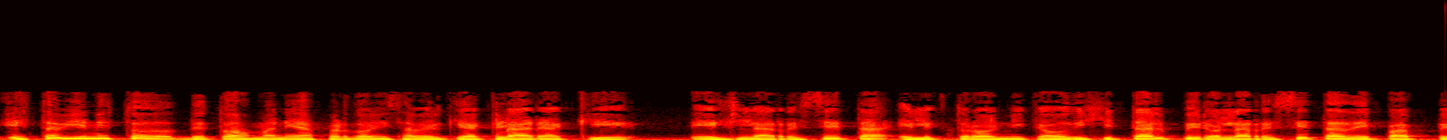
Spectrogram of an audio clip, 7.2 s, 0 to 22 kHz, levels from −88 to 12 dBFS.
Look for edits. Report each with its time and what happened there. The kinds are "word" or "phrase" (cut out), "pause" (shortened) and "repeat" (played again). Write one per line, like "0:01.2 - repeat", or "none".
none

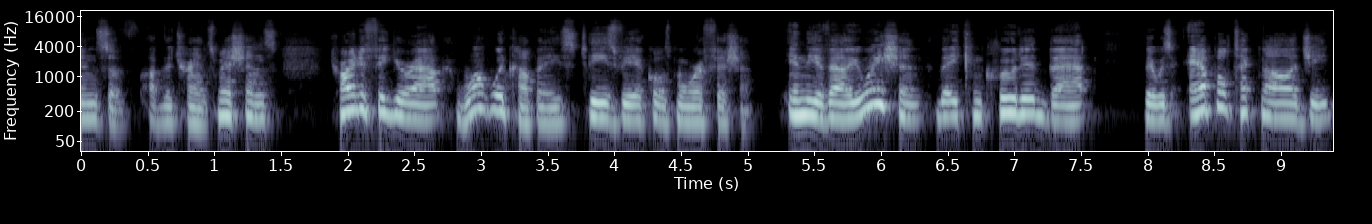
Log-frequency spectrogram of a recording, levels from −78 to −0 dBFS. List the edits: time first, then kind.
0:03.2 - phrase
0:03.8 - word
0:05.1 - pause

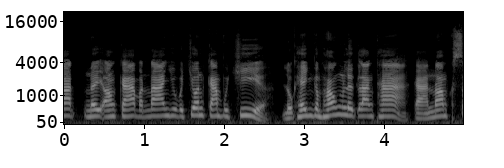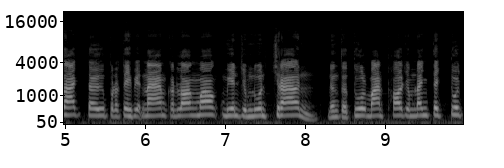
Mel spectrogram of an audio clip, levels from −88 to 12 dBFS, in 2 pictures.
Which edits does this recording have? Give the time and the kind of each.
0:04.3 - pause

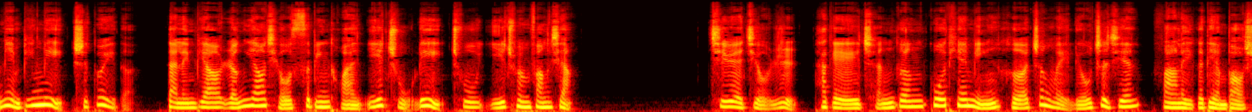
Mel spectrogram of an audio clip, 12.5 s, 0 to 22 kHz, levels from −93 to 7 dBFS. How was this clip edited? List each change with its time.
0:01.4 - pause
0:08.1 - pause

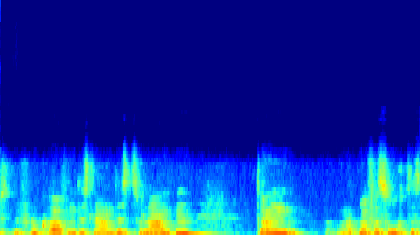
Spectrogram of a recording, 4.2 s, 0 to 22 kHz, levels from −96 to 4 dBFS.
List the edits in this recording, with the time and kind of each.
none

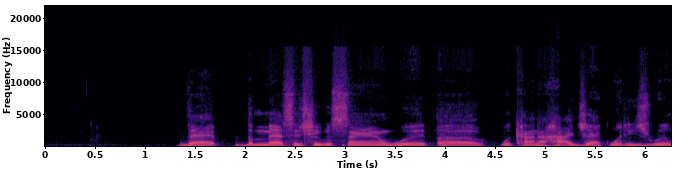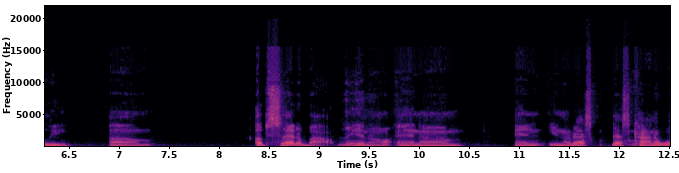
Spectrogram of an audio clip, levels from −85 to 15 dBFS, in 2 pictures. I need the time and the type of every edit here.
0:01.9 - word
0:06.7 - pause
0:10.7 - pause

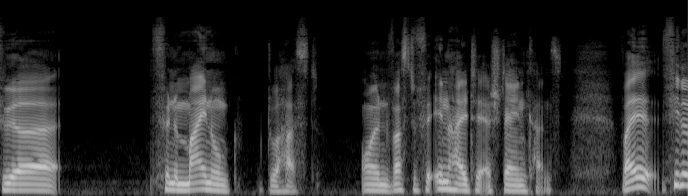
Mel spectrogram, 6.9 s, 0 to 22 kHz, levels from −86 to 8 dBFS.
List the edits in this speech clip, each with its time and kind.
none

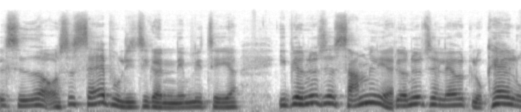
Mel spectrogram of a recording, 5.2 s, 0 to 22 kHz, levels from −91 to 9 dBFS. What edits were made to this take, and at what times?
0:03.9 - word

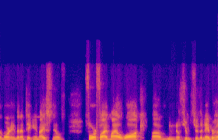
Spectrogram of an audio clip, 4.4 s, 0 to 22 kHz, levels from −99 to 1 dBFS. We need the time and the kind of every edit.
0:03.0 - pause

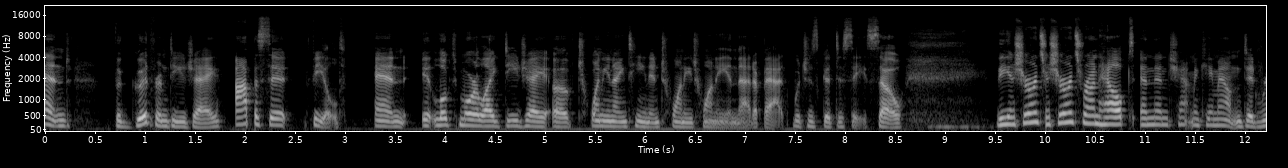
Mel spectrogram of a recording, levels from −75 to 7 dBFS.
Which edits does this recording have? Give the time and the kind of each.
0:01.1 - word
0:01.8 - pause
0:10.0 - repeat

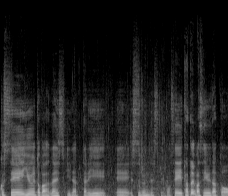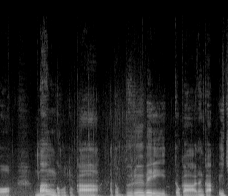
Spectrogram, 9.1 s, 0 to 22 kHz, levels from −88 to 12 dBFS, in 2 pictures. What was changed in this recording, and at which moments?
0:06.7 - pause

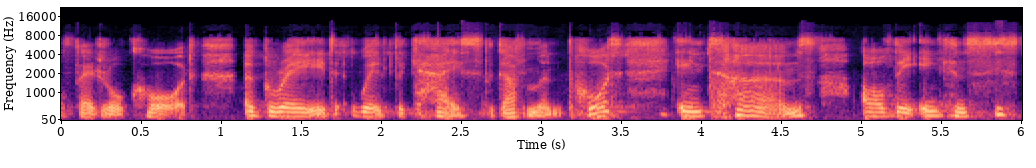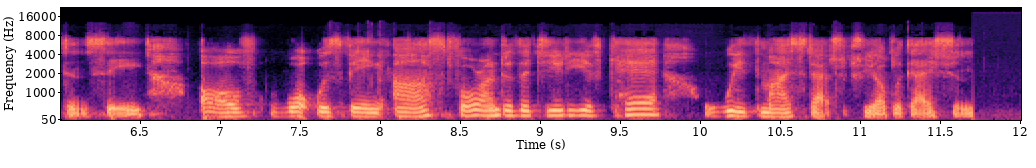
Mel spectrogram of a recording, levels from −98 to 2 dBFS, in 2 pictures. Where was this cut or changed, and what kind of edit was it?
0:01.1 - word
0:02.6 - word

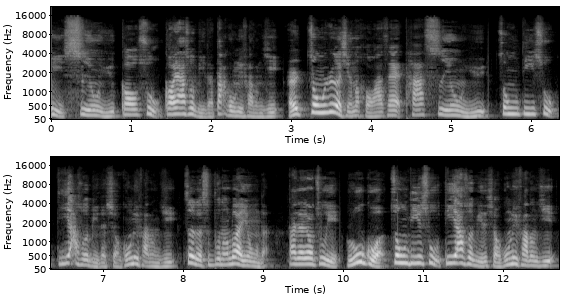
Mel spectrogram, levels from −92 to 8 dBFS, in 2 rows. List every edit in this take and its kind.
none

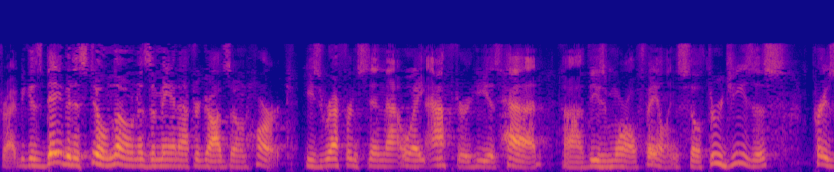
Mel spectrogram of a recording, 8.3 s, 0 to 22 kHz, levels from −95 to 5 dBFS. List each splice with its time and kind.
0:03.0 - pause
0:04.2 - word
0:05.5 - pause

